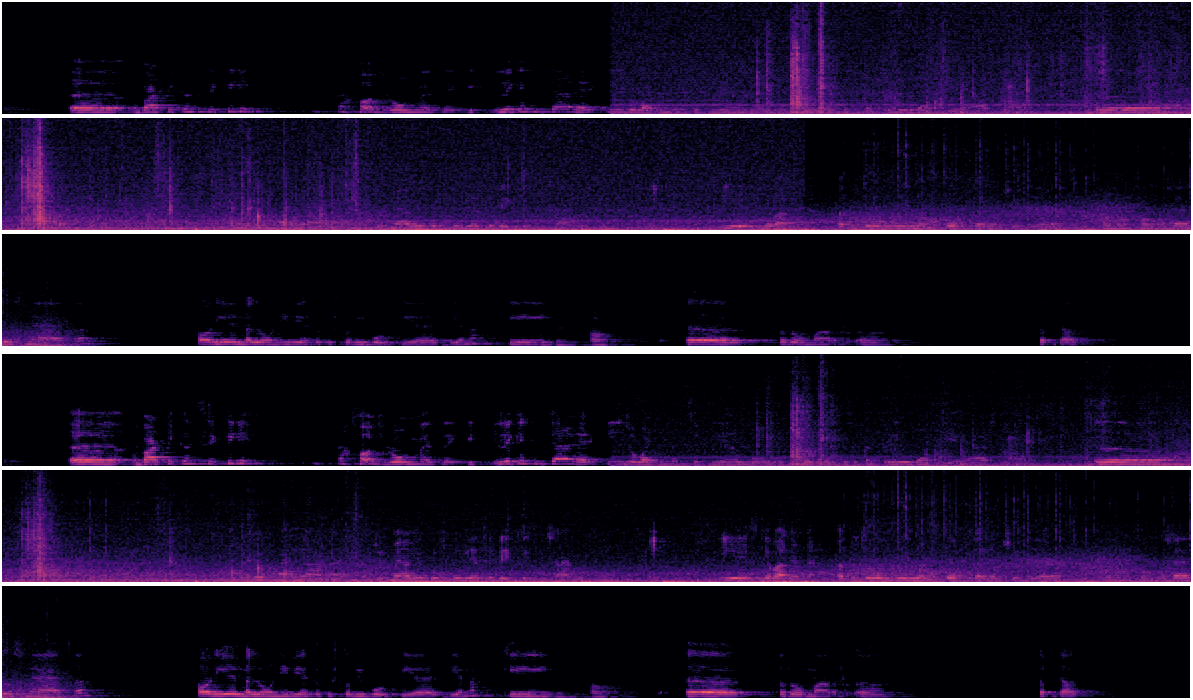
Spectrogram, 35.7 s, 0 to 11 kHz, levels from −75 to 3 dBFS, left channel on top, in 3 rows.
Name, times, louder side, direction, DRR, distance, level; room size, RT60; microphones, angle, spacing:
voice 1, 0.7-2.5 3.1-9.9 10.9-11.9 14.2-18.1 19.0-22.5 23.5-24.7 25.7-29.3 30.6-31.2 31.5-32.7 34.1-34.5, right 3 dB, 40° right, 10 dB, 0.7 m, -40 dB
sound 1, 6.1-19.9, left 4 dB, 35° left, 0.9 m, -42 dB
voice 2, 11.1-11.4 14.6-14.9 17.8-18.1 22.9-23.6 29.1-29.9, left 2 dB, 70° left, 7 dB, 1.0 m, -49 dB
Bird, 11.4-24.5, right 1 dB, 5° right, 0.4 m, -39 dB
19.0 x 11.0 x 2.6 m, 1.0 s
head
